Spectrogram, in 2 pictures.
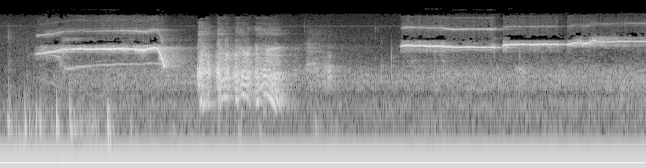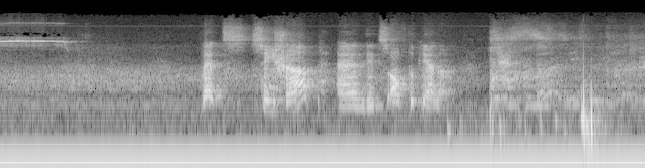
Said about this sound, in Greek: ένα τσίριγμα ουσιαστικά. Είναι χρήση φαλσέτου από έναν άντρα στην εκπομπή για το παγκόσμιο ρεκόρ.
